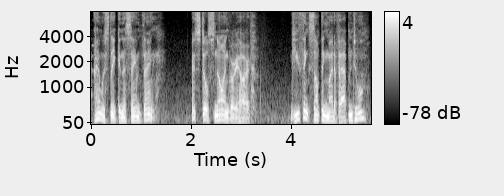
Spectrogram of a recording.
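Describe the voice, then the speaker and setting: A man's voice: fairly low pitch, expressive, fairly quick, lightly acted. An actor playing a casual, skeptical man in a video game, with a wry, teasing way of talking. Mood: wondering.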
